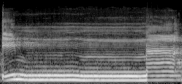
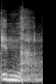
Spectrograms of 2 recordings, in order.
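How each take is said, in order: First: The nasal n is held for two beats. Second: The nasal n is passed over quickly. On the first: The speaker calls it right. "dengungkan minimal dua ketukan, wajibul gunnah" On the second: The speaker calls it wrong. "jangan langsung inna"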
